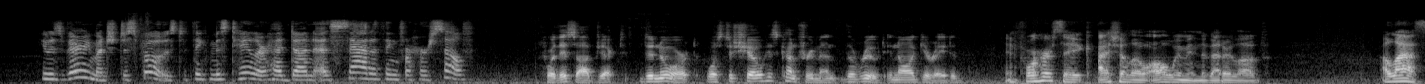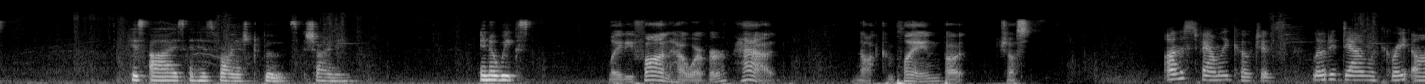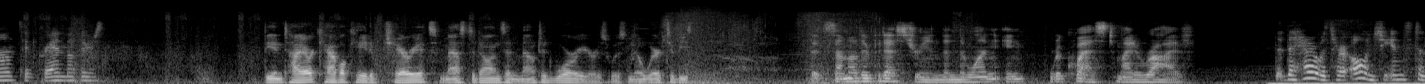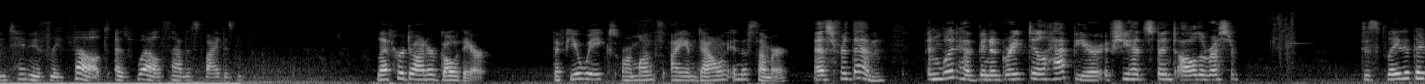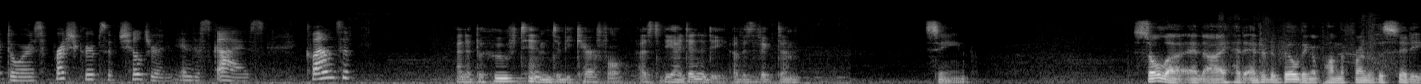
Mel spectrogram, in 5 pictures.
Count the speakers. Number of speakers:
10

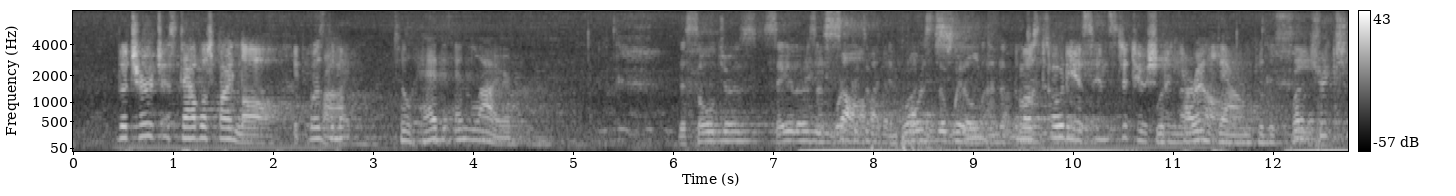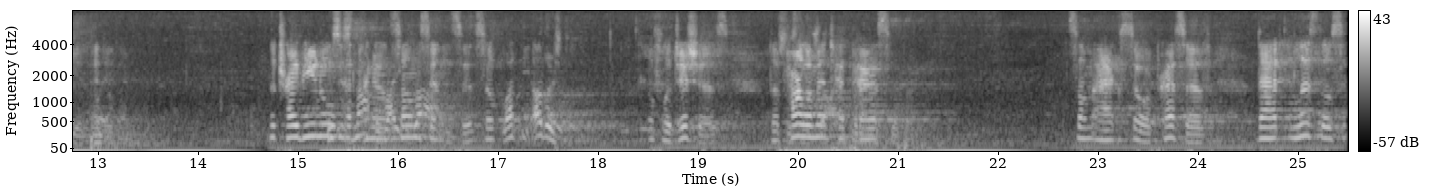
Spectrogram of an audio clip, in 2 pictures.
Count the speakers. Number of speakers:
4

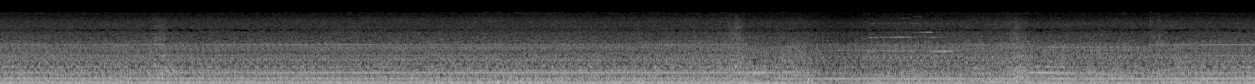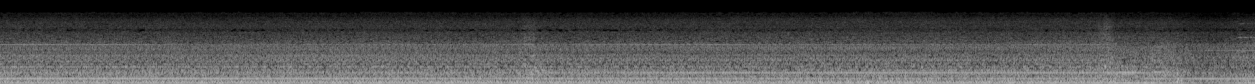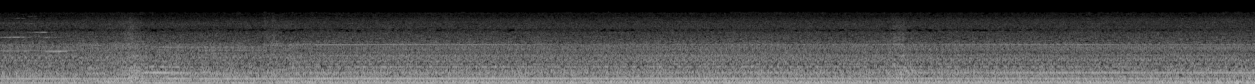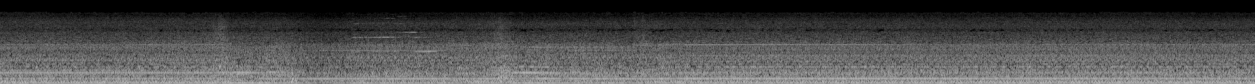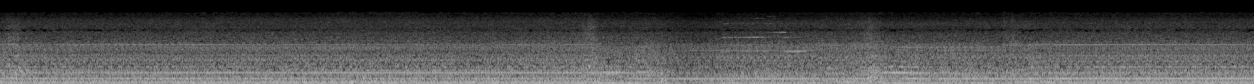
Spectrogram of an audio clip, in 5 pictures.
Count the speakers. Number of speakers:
0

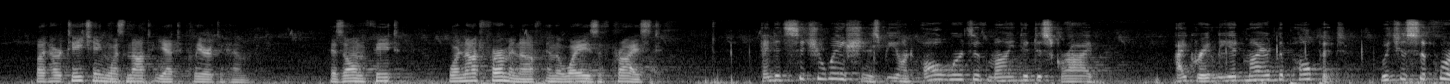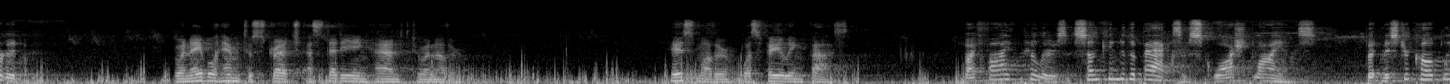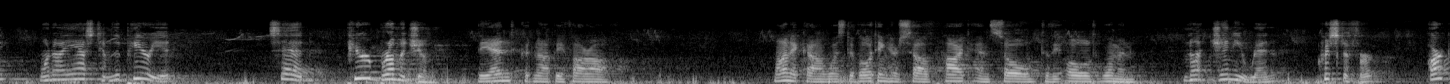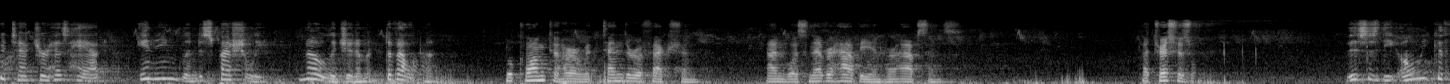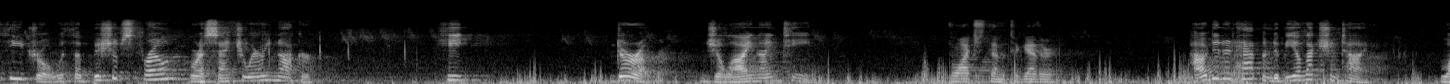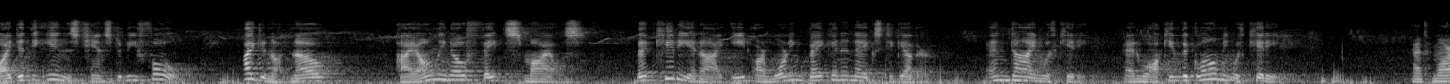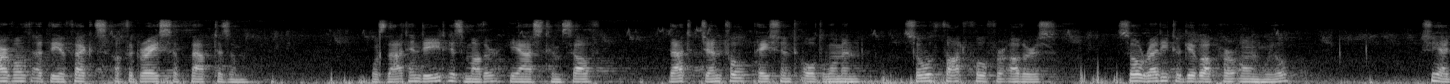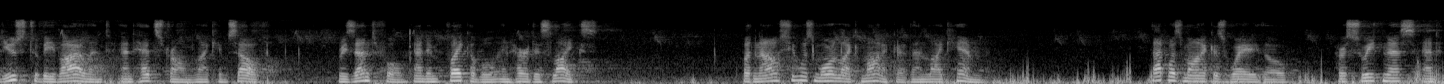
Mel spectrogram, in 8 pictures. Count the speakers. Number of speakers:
2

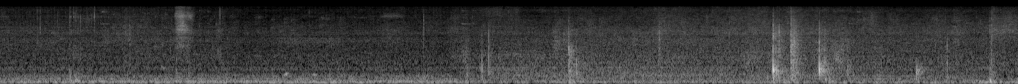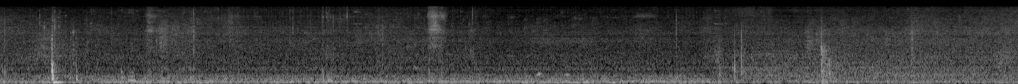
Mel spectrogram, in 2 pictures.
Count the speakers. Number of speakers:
0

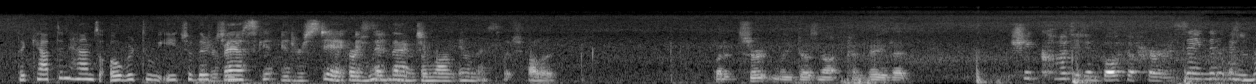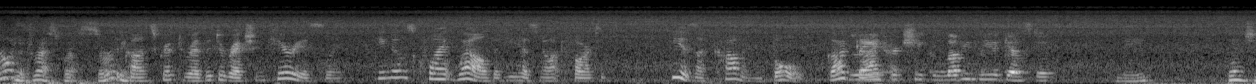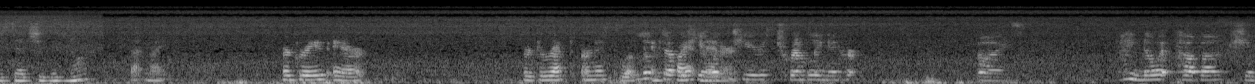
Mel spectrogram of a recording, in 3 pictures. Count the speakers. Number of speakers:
7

